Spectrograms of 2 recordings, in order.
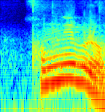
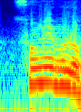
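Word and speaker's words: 솜이불: 이거 어떻게 발음해? 소미불? 아니지. 솜니불로 발음을 하잖아. 이 니은 어디서 온 거야? 소미불로 발음하지 않겠다, 연음하지 않겠다라는 의지가 숨어든 거예요.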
